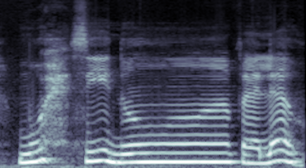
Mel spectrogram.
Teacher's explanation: نون ساکن یا تنوین کے بعد والا حرف حروف اخفا میں سے ہو، تو اخفا کا مطلب ہے چھپانے والے حروف، چھپانے والے حروف اخفا یعنی حروف اخفا میں سے ہو تو نون ساکن اور تنوین کی آواز کو چھپا کے غنے کے ساتھ پڑھیں گے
